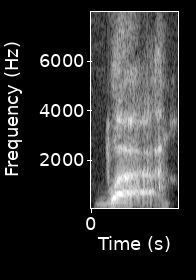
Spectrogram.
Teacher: said that quickly the word were there's no R where ER you can't hear the r at the end of the word were okay because it's British English and it's non-rotic that means we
